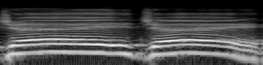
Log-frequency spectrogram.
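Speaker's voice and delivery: high, loud, jubilant, glorifying cheer.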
